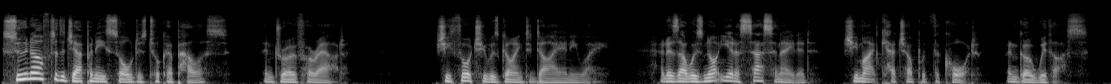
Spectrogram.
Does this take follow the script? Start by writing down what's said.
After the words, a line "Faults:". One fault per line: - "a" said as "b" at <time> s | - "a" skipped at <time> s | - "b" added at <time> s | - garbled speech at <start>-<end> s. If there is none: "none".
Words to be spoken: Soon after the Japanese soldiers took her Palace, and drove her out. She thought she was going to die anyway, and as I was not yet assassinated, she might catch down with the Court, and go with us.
Soon after the Japanese soldiers took her Palace, and drove her out. She thought she was going to die anyway, and as I was not yet assassinated, she might catch up with the Court, and go with us.
Faults:
- "down" said as "up" at 9.1 s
